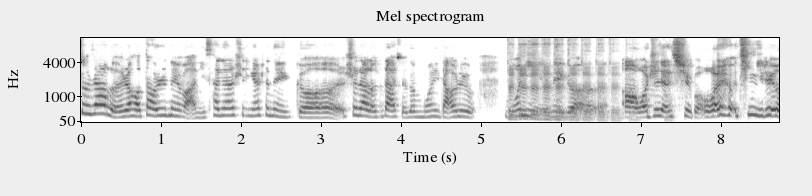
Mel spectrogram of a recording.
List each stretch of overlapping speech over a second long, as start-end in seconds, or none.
5.3-7.5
